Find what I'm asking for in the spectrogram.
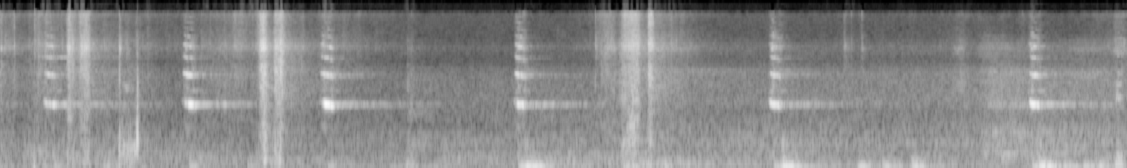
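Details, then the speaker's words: DFM Succe, rear left wheel: short sharp high squeaks every couple of seconds with dull clunks from a dirty rear drum brake; noise stops with the brake applied and returns when released, fixed by cleaning the drum. "Yani bu arkadan harflerinden bir ses geliyor şimdi bunu çekip frene bastığımız zaman ben gelmiyor ses bize frenin indiriyorum Ondan sonra ses geliyor"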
